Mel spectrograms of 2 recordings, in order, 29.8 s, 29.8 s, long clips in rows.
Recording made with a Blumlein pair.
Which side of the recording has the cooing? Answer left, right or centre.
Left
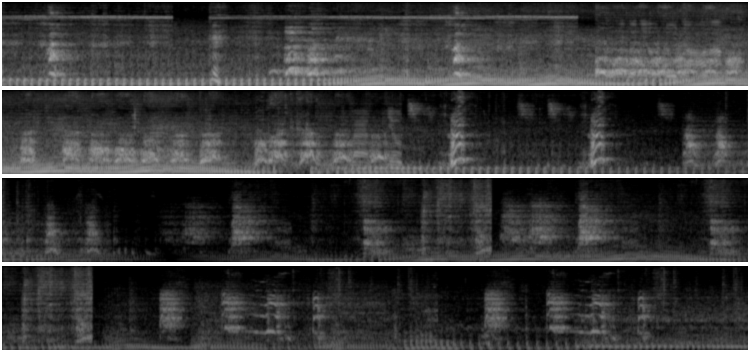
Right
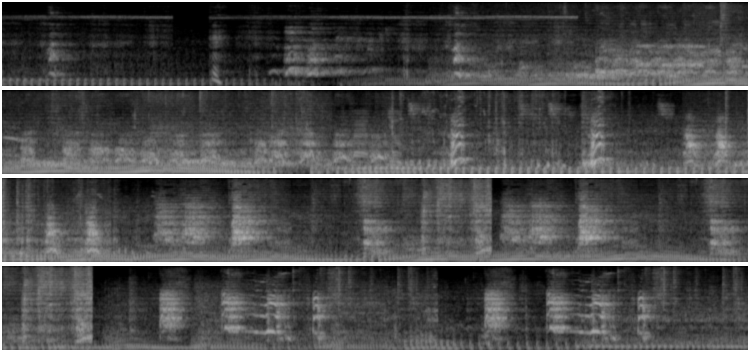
right.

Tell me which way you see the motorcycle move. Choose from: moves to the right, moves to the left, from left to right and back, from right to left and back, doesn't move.
moves to the right.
